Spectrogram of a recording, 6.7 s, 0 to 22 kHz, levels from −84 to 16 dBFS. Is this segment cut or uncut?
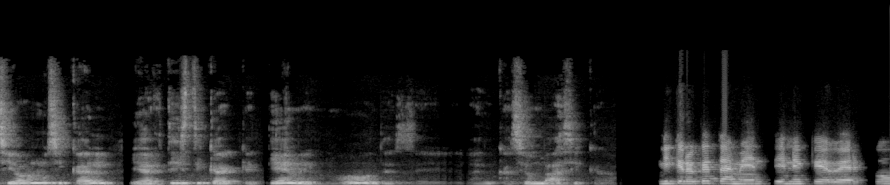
uncut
